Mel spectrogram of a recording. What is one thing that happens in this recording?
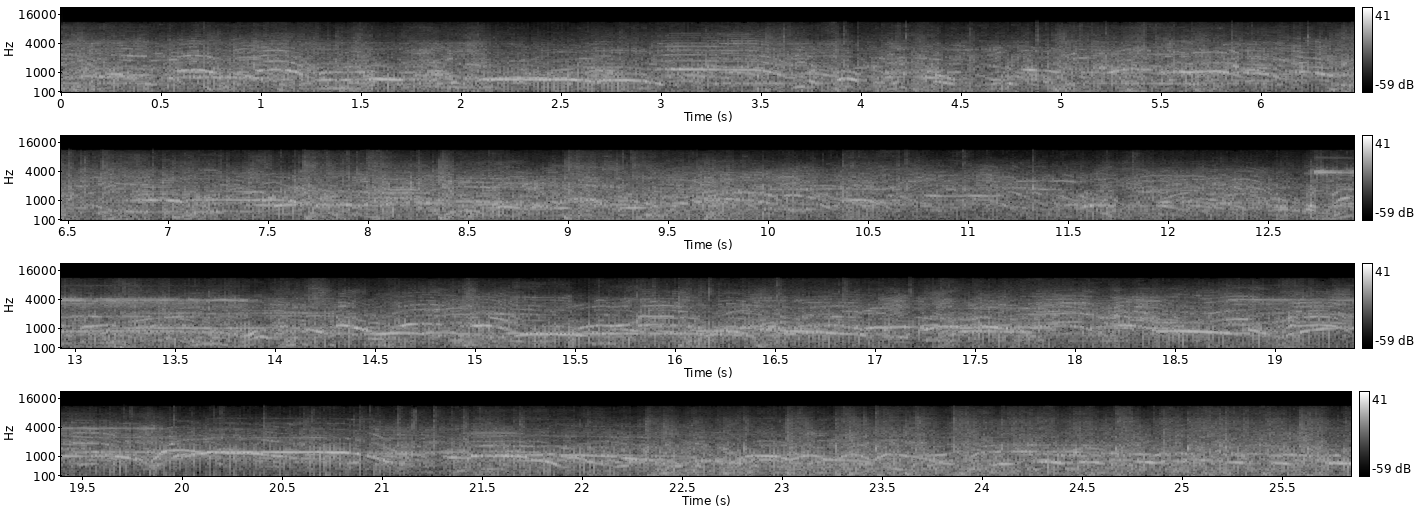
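Many voices shout and cheer outdoors.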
